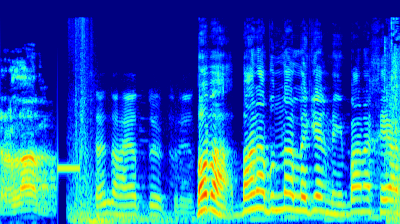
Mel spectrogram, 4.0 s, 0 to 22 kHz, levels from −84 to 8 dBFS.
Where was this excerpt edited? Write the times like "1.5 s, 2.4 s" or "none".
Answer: 1.8 s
